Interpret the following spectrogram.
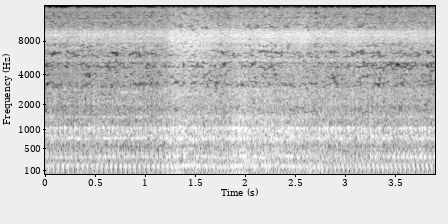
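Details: Hero Splendor motorcycle engine blipped from idle: a light rapid knock rides on the exhaust beat; pressing the magneto side reduces the noise, pointing to crankshaft end play and crank bearings on the magneto/flywheel side.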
